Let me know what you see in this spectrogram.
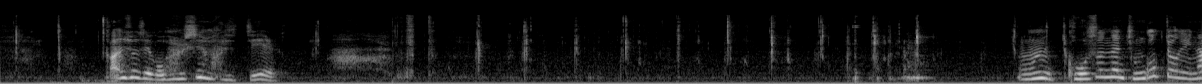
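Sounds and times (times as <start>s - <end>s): crunchy chewing of fried shrimp: 3.0s - 10.2s.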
